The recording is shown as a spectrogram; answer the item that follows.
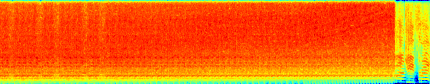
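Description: Progressive house music from a DJ mix, a dense track with almost no bass and a fast repeating pulse. It cuts off suddenly at the very end.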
